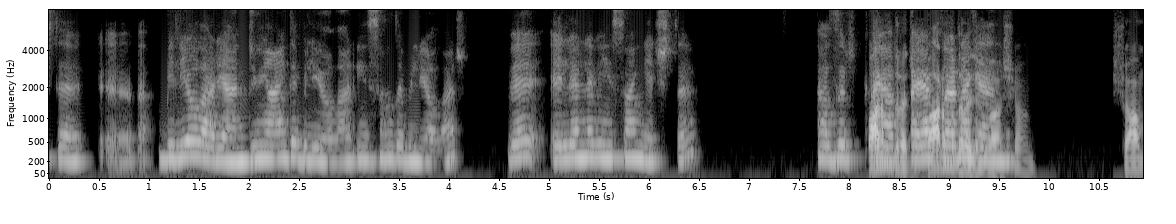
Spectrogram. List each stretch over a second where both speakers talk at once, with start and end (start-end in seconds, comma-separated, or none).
8.2-9.7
